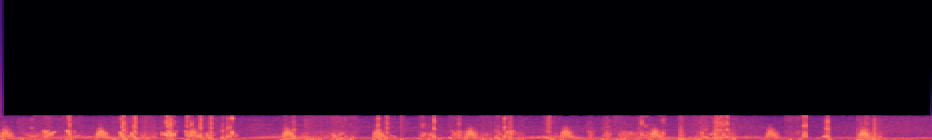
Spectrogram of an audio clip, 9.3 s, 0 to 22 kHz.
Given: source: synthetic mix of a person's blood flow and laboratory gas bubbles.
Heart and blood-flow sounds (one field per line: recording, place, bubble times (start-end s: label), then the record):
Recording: Doppler ultrasound of blood flow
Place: subclavian vein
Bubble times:
0.00-0.04 s: bubbles
0.16-0.83 s: bubbles
1.10-1.77 s: bubbles
1.83-2.40 s: bubbles
2.81-3.56 s: bubbles
3.72-3.97 s: bubbles
4.00-4.05 s: bubbles
4.17-4.42 s: bubbles
4.46-4.71 s: bubbles
4.76-5.26 s: bubbles
5.40-5.59 s: bubbles
5.86-5.96 s: bubbles
5.99-6.68 s: bubbles
6.77-7.39 s: bubbles
7.83-8.36 s: bubbles
8.53-8.87 s: bubbles
From the record:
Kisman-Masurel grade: 342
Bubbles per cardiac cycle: rolling drumbeat, 9 or more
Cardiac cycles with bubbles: 100%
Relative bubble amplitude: moderate (0.250 to 0.450)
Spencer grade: 3 (all of the cardiac periods contain showers or single bubble signals, but not dominating or overriding the cardiac motion signals)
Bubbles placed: anywhere in the cardiac cycle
